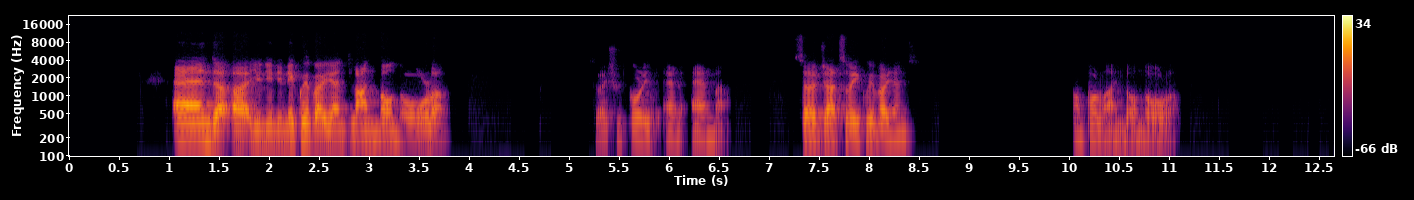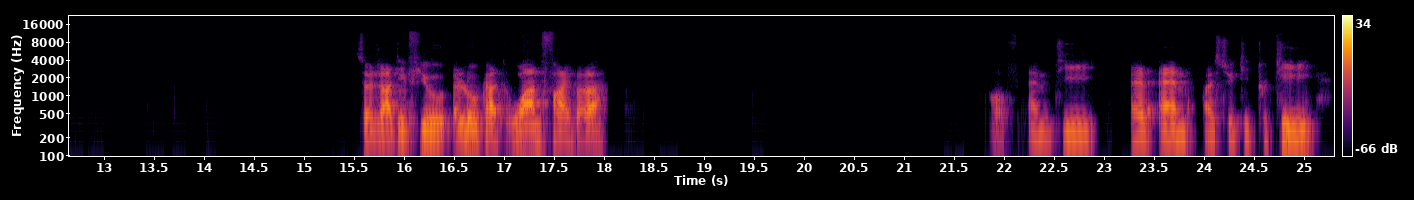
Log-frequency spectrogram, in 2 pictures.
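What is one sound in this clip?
A man speaks calmly in bursts through an online call microphone, with pauses between phrases.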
